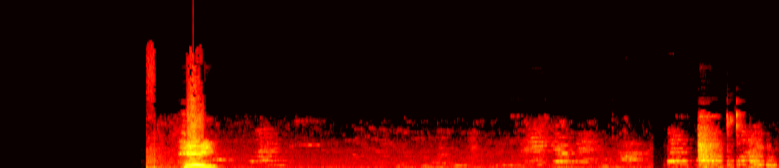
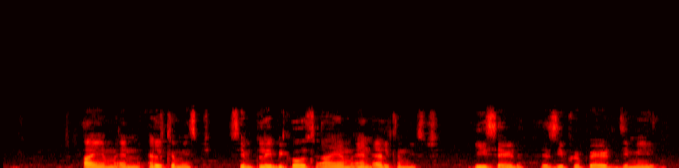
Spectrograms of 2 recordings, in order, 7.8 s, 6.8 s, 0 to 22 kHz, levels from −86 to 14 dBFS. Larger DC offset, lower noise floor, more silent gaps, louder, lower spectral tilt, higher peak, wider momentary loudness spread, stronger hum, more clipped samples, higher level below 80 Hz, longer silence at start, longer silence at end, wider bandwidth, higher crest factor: neither; second, -48 dBFS vs -70 dBFS; neither; first, -15 LUFS vs -35 LUFS; second, -4 dB/octave vs -7 dB/octave; first, 0 dBFS vs -14 dBFS; first, 27 LU vs 8 LU; neither; neither; first, -60 dBFS vs -66 dBFS; first, 1.45 s vs 0.85 s; about the same, 0.05 s vs 0.15 s; first, 15 kHz vs 8 kHz; about the same, 22 dB vs 22 dB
